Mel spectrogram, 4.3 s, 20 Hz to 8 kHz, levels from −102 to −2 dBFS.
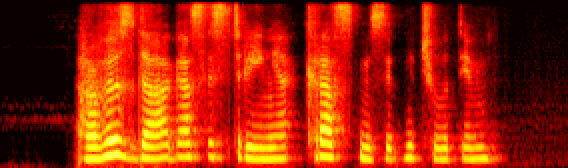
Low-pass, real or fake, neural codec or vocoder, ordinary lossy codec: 7.2 kHz; fake; codec, 16 kHz in and 24 kHz out, 0.6 kbps, FocalCodec, streaming, 2048 codes; none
